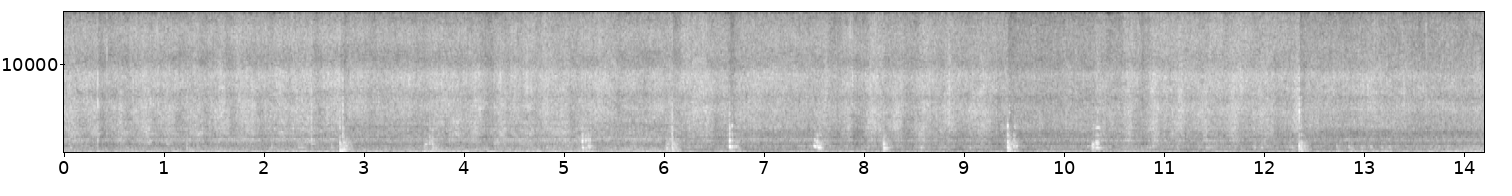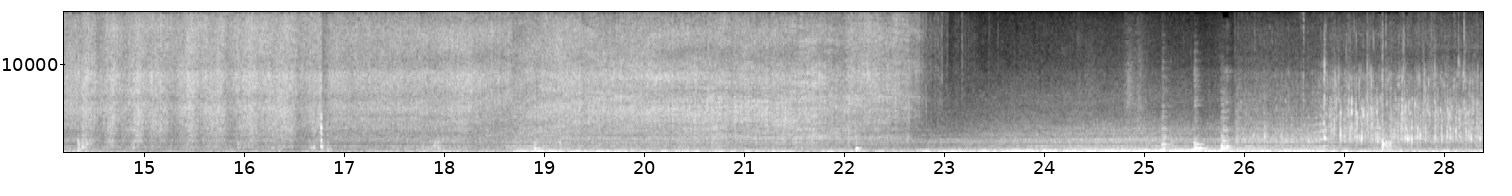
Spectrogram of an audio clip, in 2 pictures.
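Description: Food sizzling as sliced onions and mushrooms are stir-fried in a pan over a high gas flame, with short sharp knocks every second or so as the pan is worked. Near the end, a hamburger steak sizzling in bubbling oil.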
